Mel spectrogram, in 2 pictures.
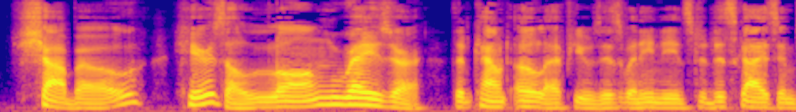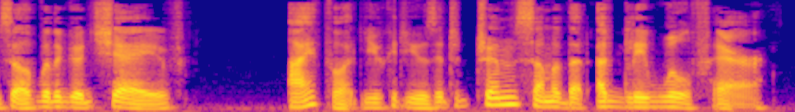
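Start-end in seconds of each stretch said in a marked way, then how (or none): none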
